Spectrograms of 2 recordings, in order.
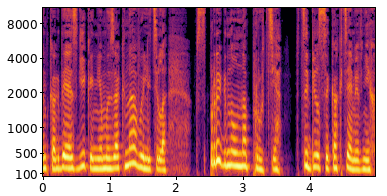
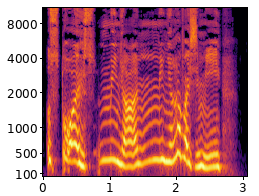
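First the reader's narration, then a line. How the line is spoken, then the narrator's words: Howling. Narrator (Russian): взвыл Стикс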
